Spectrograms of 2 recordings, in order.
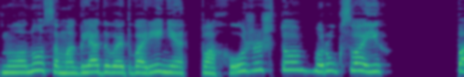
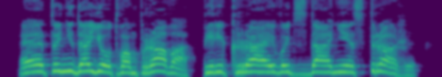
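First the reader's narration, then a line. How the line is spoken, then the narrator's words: Barked. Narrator (Russian): рявкнул мужчина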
